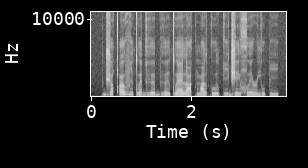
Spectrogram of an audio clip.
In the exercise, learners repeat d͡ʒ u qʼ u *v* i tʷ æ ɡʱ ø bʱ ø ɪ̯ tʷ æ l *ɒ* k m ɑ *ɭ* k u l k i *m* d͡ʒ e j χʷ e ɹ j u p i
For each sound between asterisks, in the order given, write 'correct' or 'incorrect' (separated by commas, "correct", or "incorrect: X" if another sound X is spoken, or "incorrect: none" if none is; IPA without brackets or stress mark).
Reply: correct, incorrect: ɑ, incorrect: l, incorrect: none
